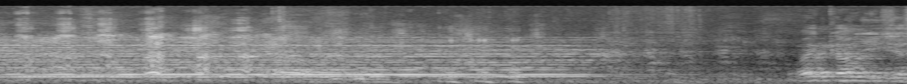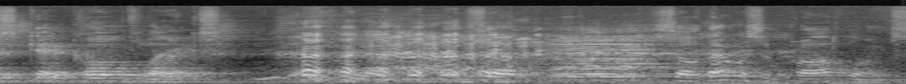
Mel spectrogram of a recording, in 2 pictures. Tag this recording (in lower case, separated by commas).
chuckle, speech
